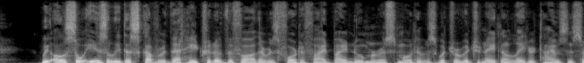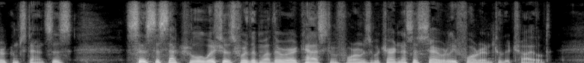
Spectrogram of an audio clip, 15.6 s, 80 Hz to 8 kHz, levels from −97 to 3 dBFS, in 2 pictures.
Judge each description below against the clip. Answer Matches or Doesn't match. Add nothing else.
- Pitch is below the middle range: Matches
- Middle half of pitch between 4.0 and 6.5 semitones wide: Matches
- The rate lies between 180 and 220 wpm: Doesn't match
